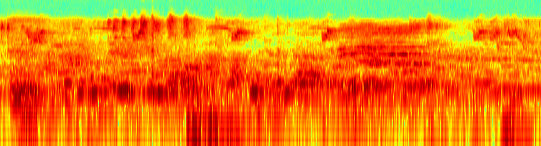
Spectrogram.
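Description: Faint bird chirps, short high calls repeating about once a second, over a low murmur of background sound.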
